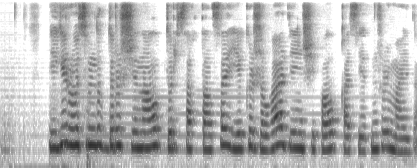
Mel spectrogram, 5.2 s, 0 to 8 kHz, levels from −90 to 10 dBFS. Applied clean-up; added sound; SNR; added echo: neural separator model SepFormer DNS4.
